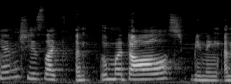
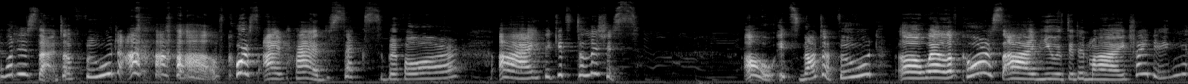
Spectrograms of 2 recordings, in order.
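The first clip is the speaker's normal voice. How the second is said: put-on high, slow, bratty, clueless little kid voice; 5 semitones higher, 4 dB louder than usual. Acting out how a clueless character would answer a question: acting out a clueless bratty child. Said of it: "And she'd be like".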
